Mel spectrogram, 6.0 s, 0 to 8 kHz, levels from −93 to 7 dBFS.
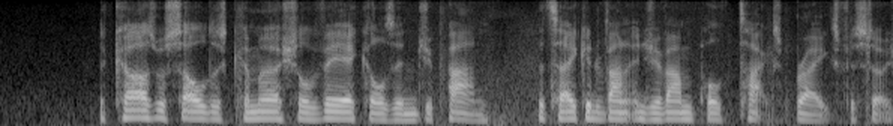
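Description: A speech recording over a call path, with nothing above 8 kHz, which fits G.722 at 64 kbps. From 0.00 to 0.68 s there is comfort noise in place of the background, likely from discontinuous transmission: the sender stopped sending during silence, so the real room noise is swapped for steady, featureless synthetic hiss about 4 dB quieter. Sound dropped by the voice detector occurs at 1.58–1.62 s, at 2.94–3.00 s just after "vehicles in", and at 3.26–3.60 s just before "take advantage of ample". In each case the detector likely mistook part of the sound for background and stopped sending, so up to about 0.2 s of sound vanishes under flat noise. Sound chopped by the voice detector follows at 4.86–5.32 s after "take advantage of ample" and again from 5.66 s to the end, likely because the detector toggled repeatedly. The speech turns choppy.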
